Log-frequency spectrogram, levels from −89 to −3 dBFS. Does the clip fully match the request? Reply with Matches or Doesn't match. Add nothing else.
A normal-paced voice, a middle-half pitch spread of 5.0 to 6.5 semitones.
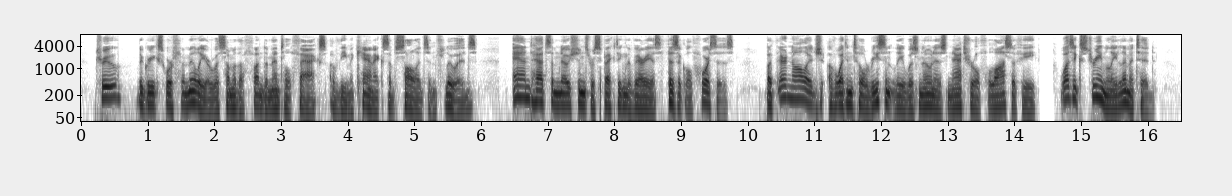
Matches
